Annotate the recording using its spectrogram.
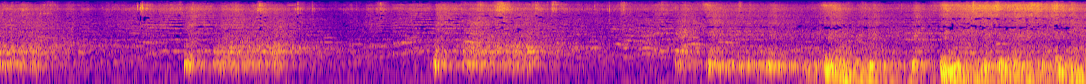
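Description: Marching band music playing in a repeating phrase, growing louder and heavier with strong low beats from about seven seconds in, with voices of the crowd mixed in.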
